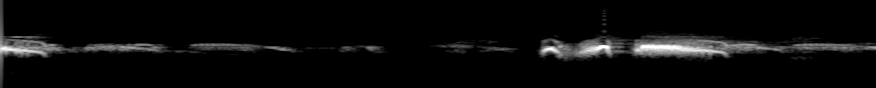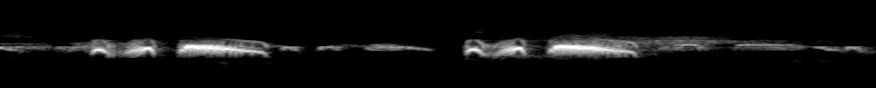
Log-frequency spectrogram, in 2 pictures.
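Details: Spotted dove cooing to stimulate a newly caught dove to coo: three loud phrases, each two short notes then a longer falling coo, roughly two seconds apart, with soft low warbling notes in between.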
